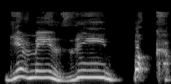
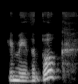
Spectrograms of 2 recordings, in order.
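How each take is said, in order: First: The word 'the' is stressed and said fully. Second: The word 'the' is weak and reduced. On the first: "if I had put stress on it, it would be" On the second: "it's less strong"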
